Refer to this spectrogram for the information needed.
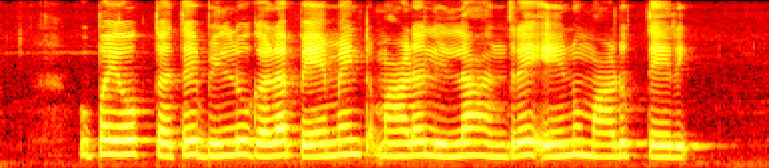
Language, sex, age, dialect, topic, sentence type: Kannada, female, 31-35, Central, banking, question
